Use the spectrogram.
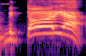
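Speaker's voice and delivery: imitated Cuban dad bellowing, high and drawn out; thick Cuban accent. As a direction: holler the name slowly in a thick Cuban accent. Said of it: "he, thick Cuban accent".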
